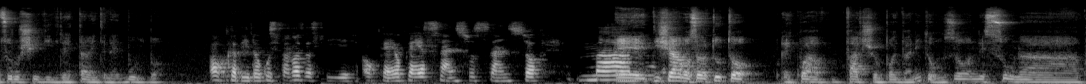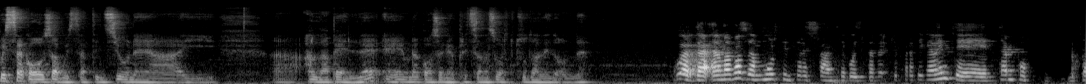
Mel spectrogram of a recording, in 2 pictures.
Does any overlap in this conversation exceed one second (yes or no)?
no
